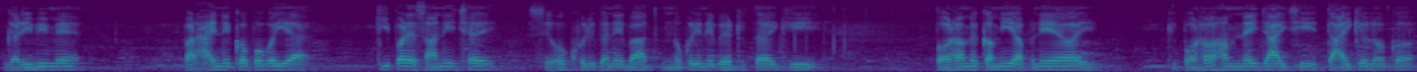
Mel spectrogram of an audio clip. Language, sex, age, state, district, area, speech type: Maithili, male, 45-60, Bihar, Muzaffarpur, urban, spontaneous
